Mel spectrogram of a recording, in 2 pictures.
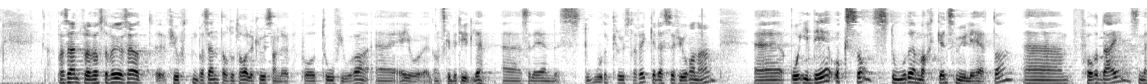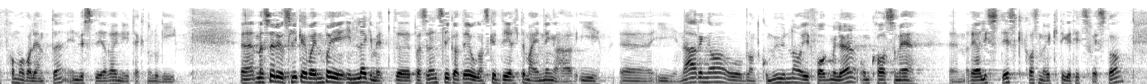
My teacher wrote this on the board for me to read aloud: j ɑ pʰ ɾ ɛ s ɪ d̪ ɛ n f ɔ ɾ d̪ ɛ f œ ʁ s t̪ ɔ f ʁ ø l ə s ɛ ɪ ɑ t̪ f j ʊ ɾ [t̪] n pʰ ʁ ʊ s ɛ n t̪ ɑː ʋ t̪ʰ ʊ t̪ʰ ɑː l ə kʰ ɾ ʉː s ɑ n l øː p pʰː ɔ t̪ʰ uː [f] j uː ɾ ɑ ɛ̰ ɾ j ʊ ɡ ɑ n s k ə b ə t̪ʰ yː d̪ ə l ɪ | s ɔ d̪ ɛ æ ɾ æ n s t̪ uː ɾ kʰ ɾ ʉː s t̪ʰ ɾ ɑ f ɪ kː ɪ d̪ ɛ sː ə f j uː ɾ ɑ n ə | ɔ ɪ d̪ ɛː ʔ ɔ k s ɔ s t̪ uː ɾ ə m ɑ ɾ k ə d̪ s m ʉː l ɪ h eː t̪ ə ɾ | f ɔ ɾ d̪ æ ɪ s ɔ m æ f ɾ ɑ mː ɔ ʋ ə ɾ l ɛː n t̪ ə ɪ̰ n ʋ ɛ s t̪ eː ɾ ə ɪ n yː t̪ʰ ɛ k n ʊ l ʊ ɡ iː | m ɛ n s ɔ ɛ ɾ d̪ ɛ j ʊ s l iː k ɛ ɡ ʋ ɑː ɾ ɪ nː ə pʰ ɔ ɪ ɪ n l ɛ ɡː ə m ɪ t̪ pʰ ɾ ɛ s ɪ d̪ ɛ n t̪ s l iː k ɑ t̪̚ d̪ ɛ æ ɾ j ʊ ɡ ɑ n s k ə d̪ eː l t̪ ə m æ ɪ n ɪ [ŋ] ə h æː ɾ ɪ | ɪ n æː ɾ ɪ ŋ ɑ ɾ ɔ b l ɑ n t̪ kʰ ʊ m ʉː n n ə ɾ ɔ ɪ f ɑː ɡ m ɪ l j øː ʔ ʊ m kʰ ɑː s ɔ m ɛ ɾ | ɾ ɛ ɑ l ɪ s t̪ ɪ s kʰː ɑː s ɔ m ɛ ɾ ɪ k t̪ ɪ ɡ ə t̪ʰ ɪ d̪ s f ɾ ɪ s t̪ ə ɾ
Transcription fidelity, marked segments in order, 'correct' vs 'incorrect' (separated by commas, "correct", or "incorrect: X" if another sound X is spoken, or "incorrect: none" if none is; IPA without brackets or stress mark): correct, correct, correct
